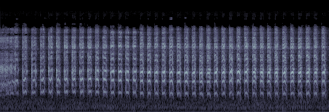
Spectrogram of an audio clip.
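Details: A hen calling for a rooster, seeking a mate, gives a fast, steady run of harsh, raspy notes, several each second, held evenly for several seconds with nothing else heard.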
